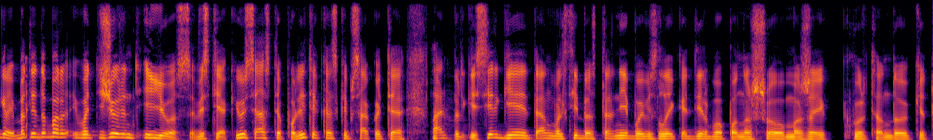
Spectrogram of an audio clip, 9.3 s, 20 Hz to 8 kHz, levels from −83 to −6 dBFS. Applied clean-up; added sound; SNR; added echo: neural mask model DeepFilterNet 3.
